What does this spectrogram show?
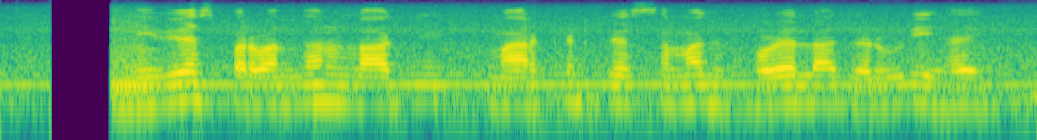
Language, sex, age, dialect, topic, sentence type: Magahi, male, 18-24, Central/Standard, banking, statement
